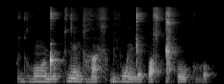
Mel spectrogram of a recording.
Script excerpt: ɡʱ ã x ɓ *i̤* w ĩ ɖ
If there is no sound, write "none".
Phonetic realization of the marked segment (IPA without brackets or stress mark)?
i̤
